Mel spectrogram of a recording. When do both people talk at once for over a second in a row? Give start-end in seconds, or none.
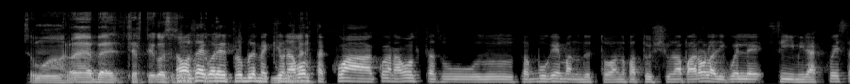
1.8-3.2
